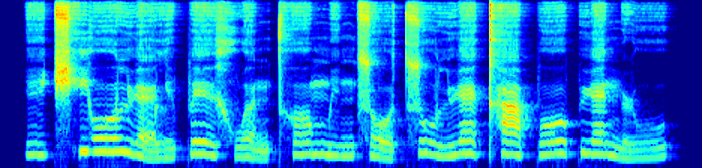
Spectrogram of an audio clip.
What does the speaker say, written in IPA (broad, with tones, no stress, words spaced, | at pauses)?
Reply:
i˧˥t͡ɕʰjo˥ʊ̯lɥɛ̰˨˩li˦ pe˥˩ɪ̯xwə̰˨˩nt̪ʰɤ˥ mi˧˥ŋso̰˨˩ʊ̯ t͡su˥˧lɥɛ˥˧kʰä˥˩ po˥ʊ̯pɥɛ˥˩n ɻu˧˥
